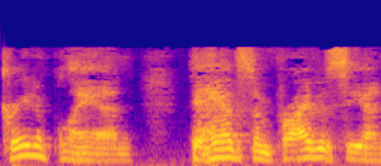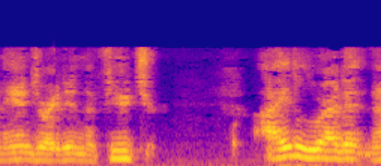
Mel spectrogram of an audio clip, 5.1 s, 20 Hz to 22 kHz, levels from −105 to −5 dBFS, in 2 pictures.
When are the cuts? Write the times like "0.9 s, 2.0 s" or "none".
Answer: none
